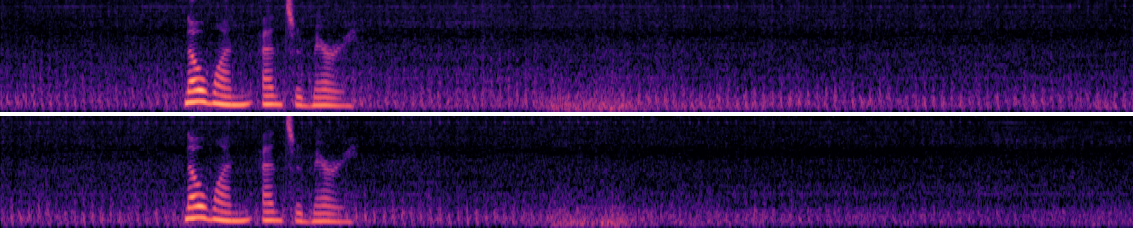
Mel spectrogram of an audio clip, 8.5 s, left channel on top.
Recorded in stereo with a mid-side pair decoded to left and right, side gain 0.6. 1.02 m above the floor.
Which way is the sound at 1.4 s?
10° left.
